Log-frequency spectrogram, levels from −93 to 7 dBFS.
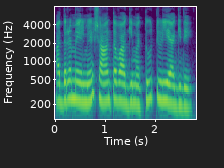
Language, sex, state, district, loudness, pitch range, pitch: Kannada, female, Karnataka, Bidar, -15 LUFS, 210-230 Hz, 220 Hz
